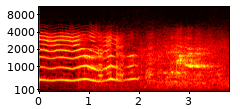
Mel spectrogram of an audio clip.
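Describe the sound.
A voice imitates the stylized crying of a female role in Chinese opera: a sustained, wavering high wail that breaks into choppy sobbing sounds and murmured voices.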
